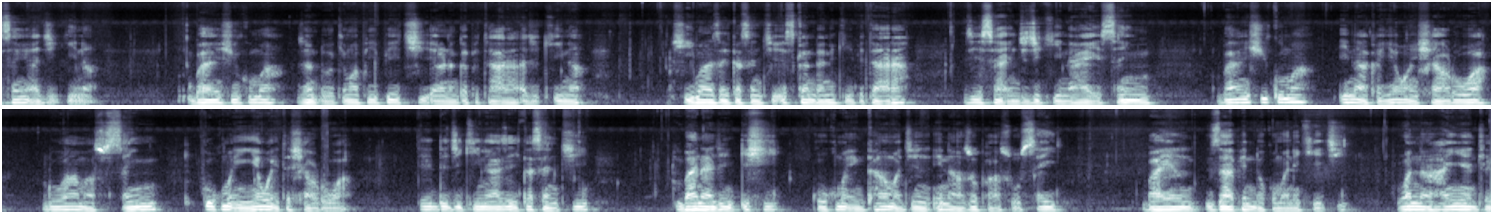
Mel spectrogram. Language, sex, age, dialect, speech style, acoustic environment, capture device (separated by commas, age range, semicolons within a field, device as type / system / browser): Hausa, male, 18-24, Nigeria - Nigerian Standard, relaxed; focused, silence, mobile / Linux / Chrome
